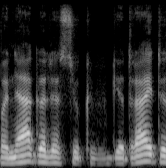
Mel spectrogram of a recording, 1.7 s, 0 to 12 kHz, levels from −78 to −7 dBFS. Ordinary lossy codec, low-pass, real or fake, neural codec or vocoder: MP3, 96 kbps; 10.8 kHz; fake; autoencoder, 48 kHz, 32 numbers a frame, DAC-VAE, trained on Japanese speech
